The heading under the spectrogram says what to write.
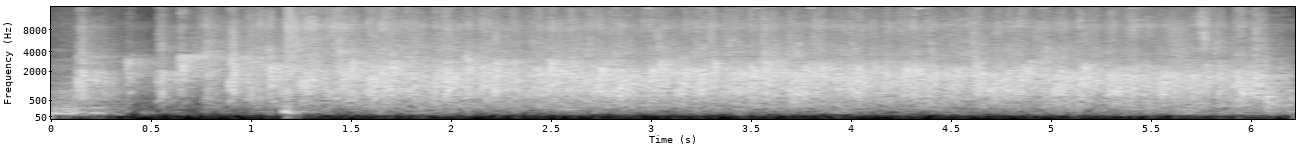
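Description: Sustained audience applause, a dense, steady wash of many hands clapping at an even, loud level throughout, with no voices standing out.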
